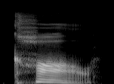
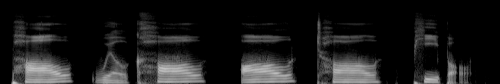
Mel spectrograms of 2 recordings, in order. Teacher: The back of your tongue drops down, which creates a deeper, darker sound. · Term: dark L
